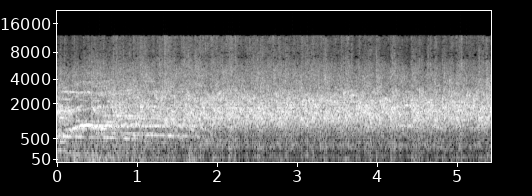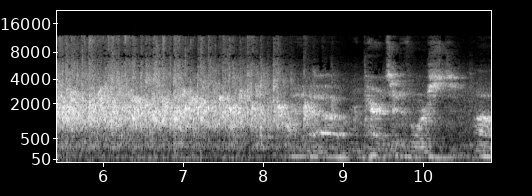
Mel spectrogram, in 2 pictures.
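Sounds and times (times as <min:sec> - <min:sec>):
audience whistles and cheers: 0:00.0 - 0:02.0
audience applause for comedian: 0:00.0 - 0:09.0.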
